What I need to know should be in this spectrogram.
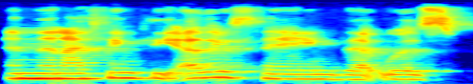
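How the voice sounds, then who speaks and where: A woman's voice: on the low side, fairly even intonation, darkish tone. A woman from Guatemala, a guest speaking reflectively in an interview. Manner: reflective, measured, with fillers. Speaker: guest, former executive director. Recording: echoey room.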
